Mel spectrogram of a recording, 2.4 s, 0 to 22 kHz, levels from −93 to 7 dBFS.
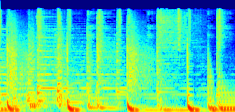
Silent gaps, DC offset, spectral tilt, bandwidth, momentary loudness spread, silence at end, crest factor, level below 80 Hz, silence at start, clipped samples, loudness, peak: none; under 0.1%; -4.5 dB/octave; 17 kHz; 3 LU; 0 s; 14 dB; -22 dBFS; 0 s; under 0.1%; -18 LUFS; -4 dBFS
